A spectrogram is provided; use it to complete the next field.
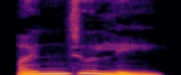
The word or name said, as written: ಅಂಜುಲಿ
